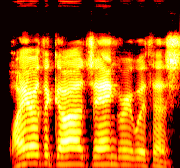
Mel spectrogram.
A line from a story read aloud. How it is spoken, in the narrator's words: they shouted to each other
